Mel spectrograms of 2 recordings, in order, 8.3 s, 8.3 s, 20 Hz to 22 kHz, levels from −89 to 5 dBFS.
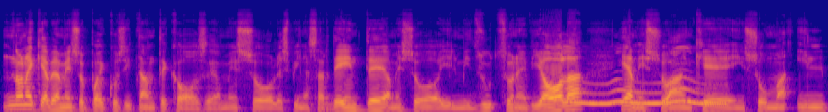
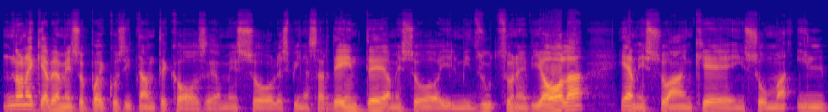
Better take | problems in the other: second | dog barking; noticeable; from 5.5 to 7.5 s; peak 1 dB below the speech

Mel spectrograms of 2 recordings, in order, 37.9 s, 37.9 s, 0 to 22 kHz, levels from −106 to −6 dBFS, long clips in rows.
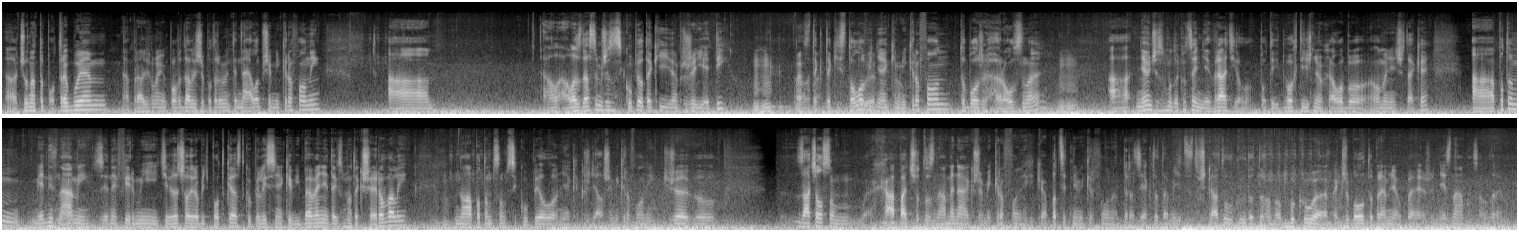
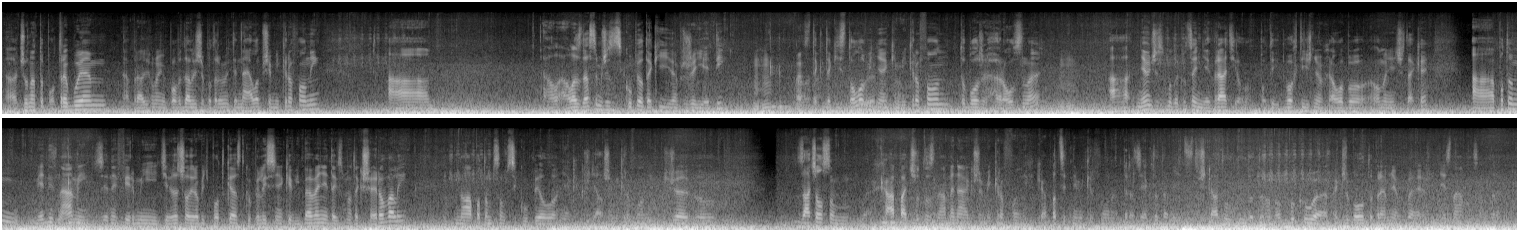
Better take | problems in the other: first | wind noise on the microphone; heavy; 4 dB below the speech; occasional gusts in the first

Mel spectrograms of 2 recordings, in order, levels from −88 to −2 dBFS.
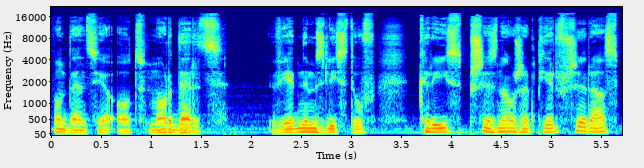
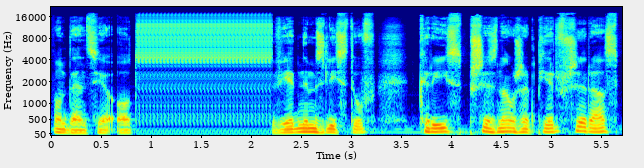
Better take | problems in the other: first | audio freezing; at 1 s for 1.5 s

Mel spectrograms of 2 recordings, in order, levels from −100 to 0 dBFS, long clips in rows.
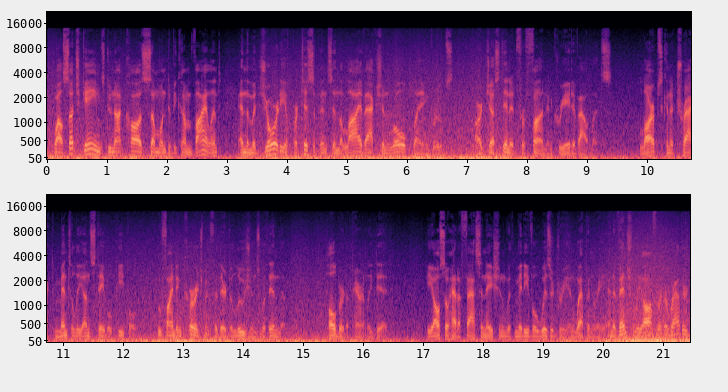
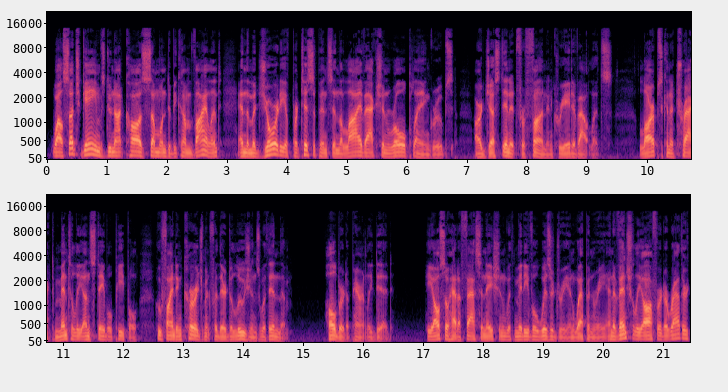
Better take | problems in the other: second | wind noise on the microphone; occasional gusts; 15 dB below the speech

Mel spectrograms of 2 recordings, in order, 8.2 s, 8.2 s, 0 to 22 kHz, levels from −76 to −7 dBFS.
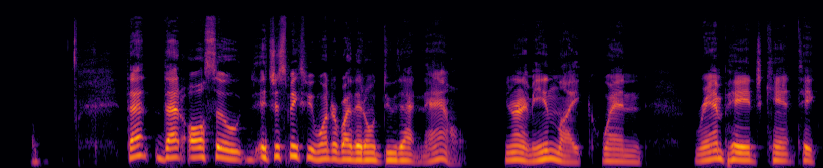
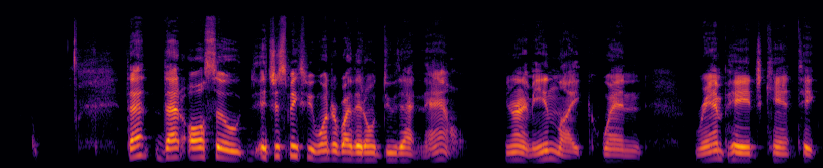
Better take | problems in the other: first | thin; somewhat; fading below 250 Hz

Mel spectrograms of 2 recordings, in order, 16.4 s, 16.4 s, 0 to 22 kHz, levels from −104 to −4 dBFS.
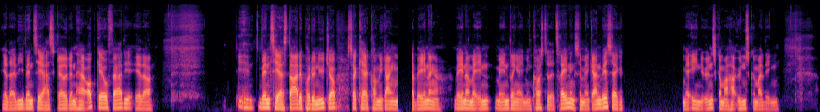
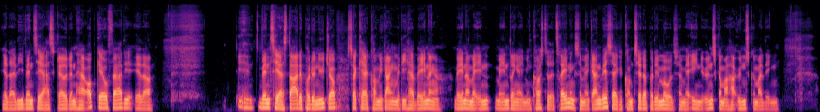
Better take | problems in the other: second | audio cutting out; at 8 s and at 12 s for 1 s

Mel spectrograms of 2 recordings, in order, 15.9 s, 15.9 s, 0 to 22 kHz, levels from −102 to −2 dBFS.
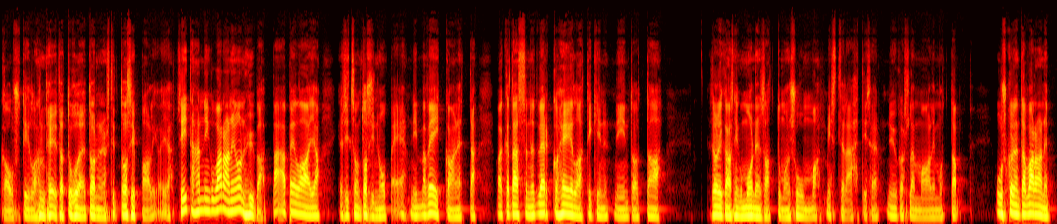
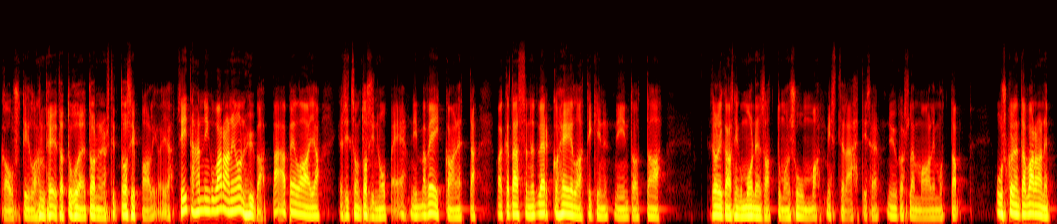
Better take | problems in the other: first | muffled; slightly; fading above 2 kHz

